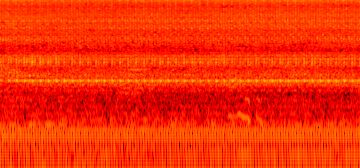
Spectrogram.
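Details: Mahindra Bolero Power Plus diesel, brought in for low pickup, body vibration and missing after engine work: idling with steady, even low thrum and faint constant whine, all cylinders firing.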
